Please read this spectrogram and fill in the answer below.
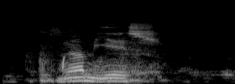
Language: Kinyarwanda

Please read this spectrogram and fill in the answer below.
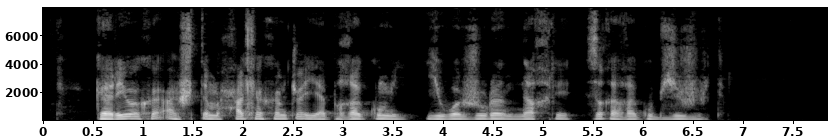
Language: Kabardian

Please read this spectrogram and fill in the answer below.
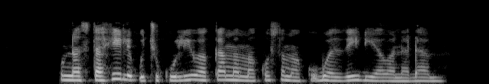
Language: Swahili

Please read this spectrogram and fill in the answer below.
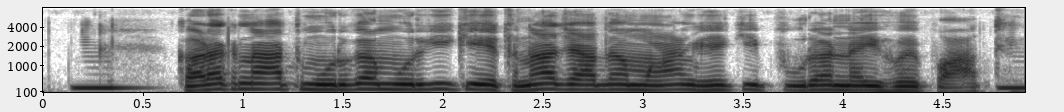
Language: Chhattisgarhi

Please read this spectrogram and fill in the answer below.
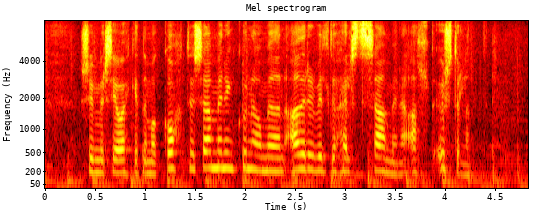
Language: Icelandic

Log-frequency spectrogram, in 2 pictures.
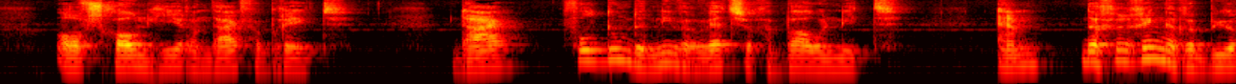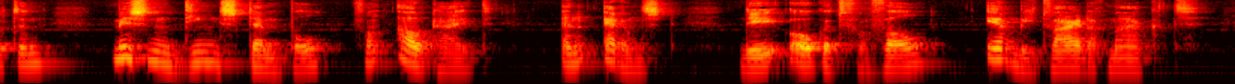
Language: Dutch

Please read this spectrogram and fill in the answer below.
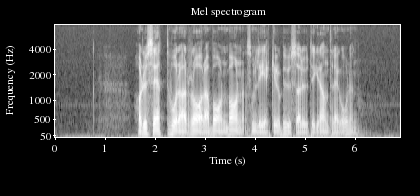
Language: Swedish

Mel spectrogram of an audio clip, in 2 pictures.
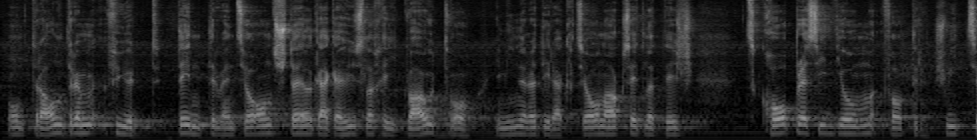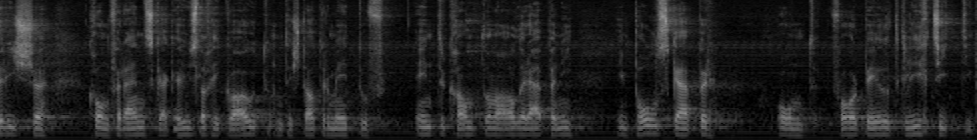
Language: Swiss German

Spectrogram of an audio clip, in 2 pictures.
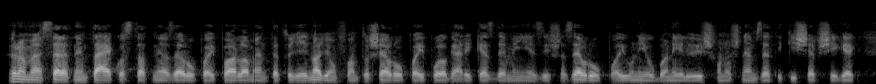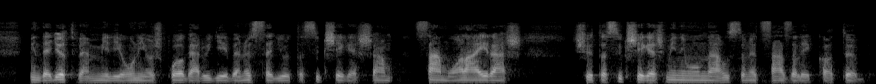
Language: Hungarian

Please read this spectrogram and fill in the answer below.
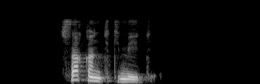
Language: Kabyle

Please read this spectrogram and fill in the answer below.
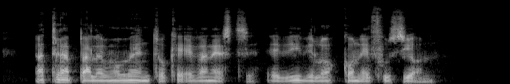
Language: Interlingua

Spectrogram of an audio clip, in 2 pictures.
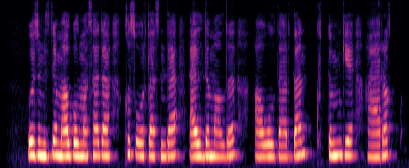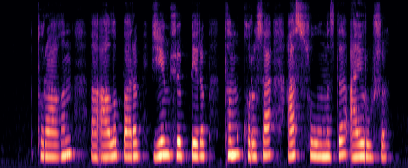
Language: Kazakh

